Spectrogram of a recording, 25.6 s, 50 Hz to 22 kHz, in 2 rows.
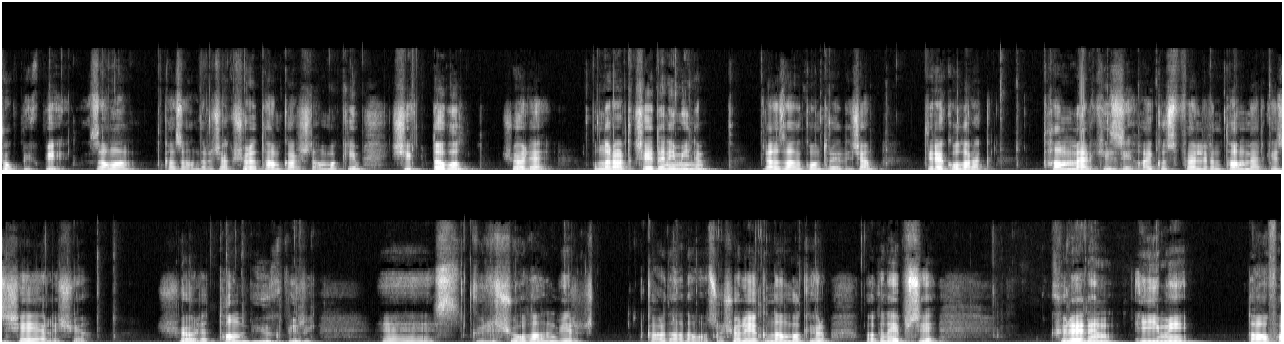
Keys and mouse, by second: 0.0 middle click, 2.2 click, 4.2 shift+d, 7.0 shift+d, 8.9 shift+d, 10.2 shift+d, 11.6 shift+d, 12.9 shift+d, 14.0 shift+d, 15.3 shift+d, 18.7-19.8 middle drag, 21.0-23.0 middle drag.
